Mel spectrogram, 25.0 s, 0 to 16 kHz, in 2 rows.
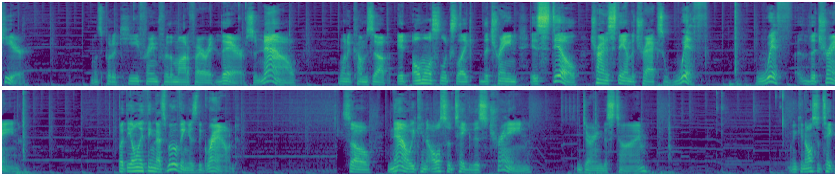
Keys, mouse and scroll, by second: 1.9 click, 3.5 click, 4.1 space, 6.7 scroll up 2, 10.9 space, 12.7 space, 19.3 right click, 21.3 space, 22.3 ctrl+Tab, 23.2 right click, 24.1-25.0 drag.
